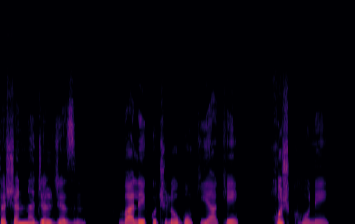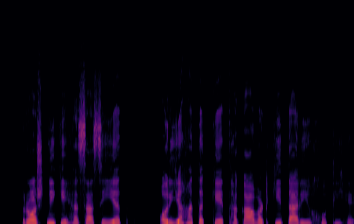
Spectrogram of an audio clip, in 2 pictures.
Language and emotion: Urdu, neutral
